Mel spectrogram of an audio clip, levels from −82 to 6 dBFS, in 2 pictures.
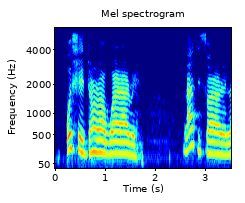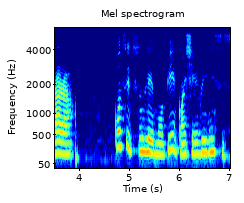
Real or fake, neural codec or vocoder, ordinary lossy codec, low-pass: fake; codec, 16 kHz, 8 kbps, FreqCodec, larger model; none; 5.4 kHz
